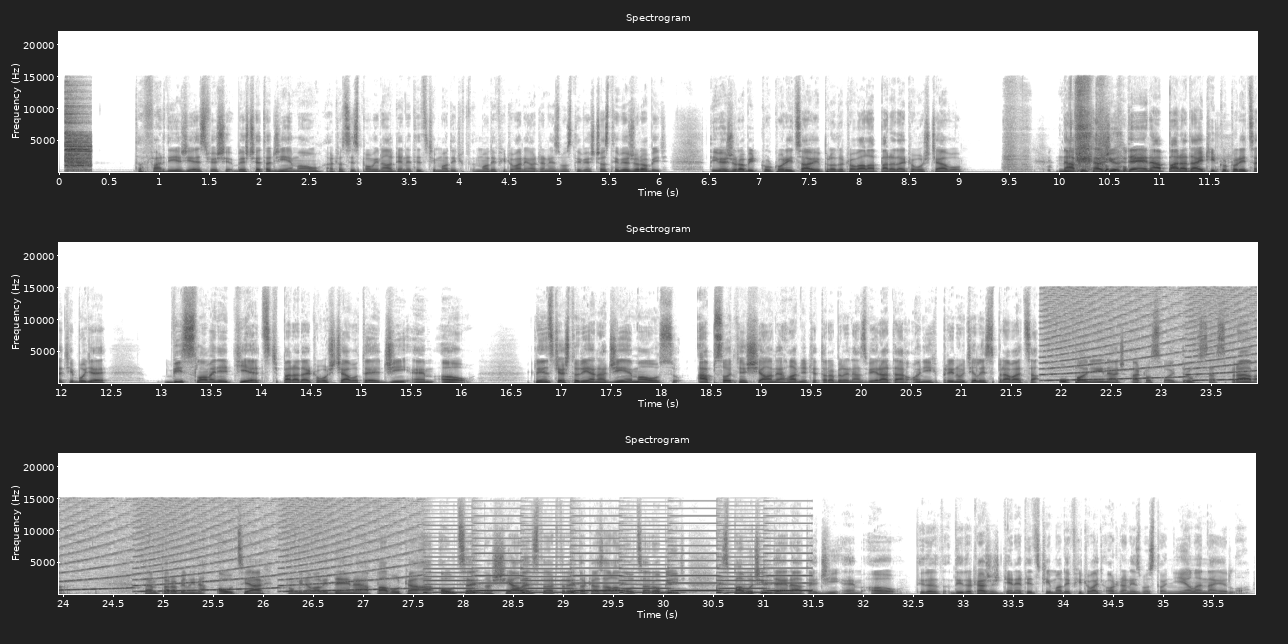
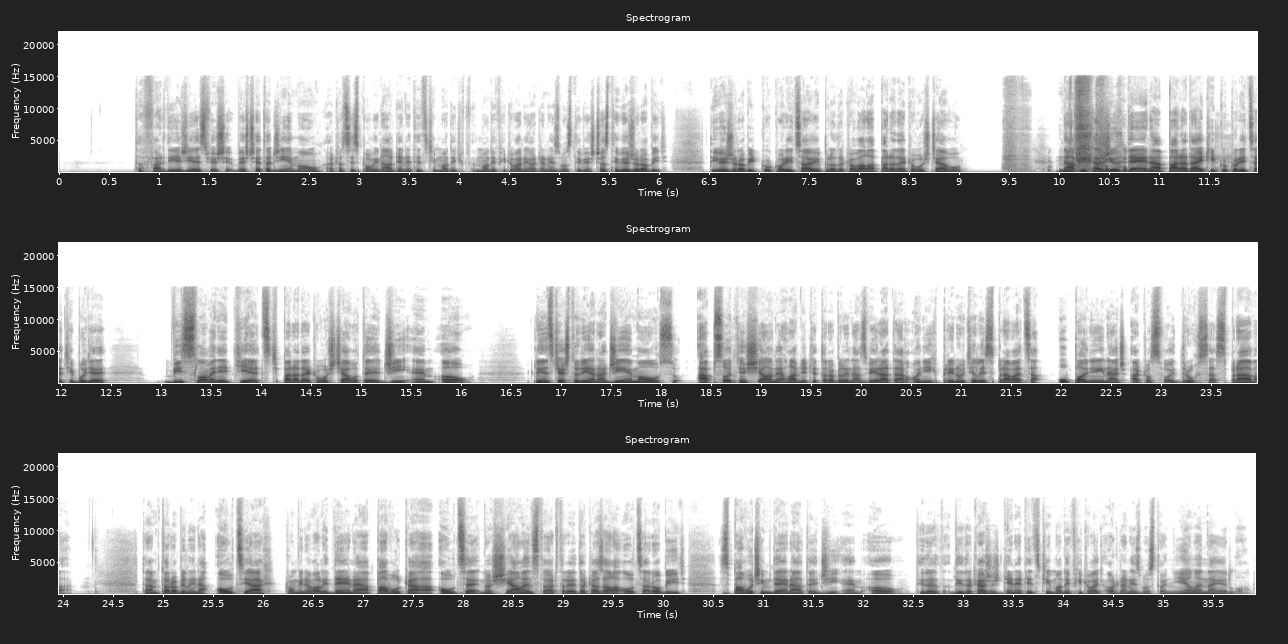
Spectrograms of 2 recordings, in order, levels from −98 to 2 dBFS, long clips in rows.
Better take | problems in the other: second | clattering dishes; loud; at the start; peak 6 dB above the speech // alarm; loud; from 22 to 32 s; peak 4 dB above the speech

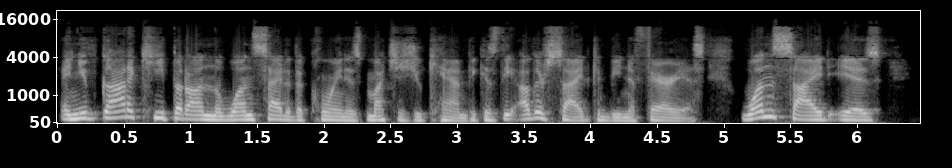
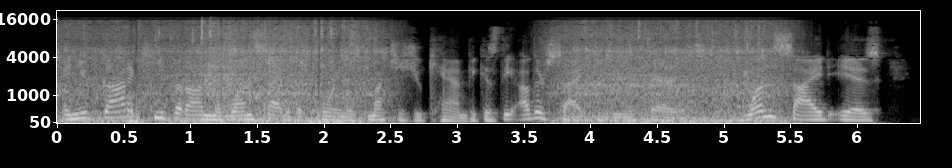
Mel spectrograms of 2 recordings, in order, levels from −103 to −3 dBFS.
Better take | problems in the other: first | wind noise on the microphone; heavy; until 2.5 s and from 3.5 to 5.5 s; 1 dB above the speech

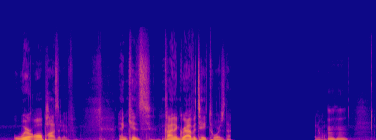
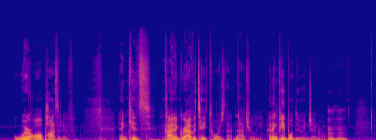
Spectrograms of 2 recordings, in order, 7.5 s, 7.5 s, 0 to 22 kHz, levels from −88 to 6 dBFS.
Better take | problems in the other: second | audio cutting out; at 4.5 s for 1.5 s

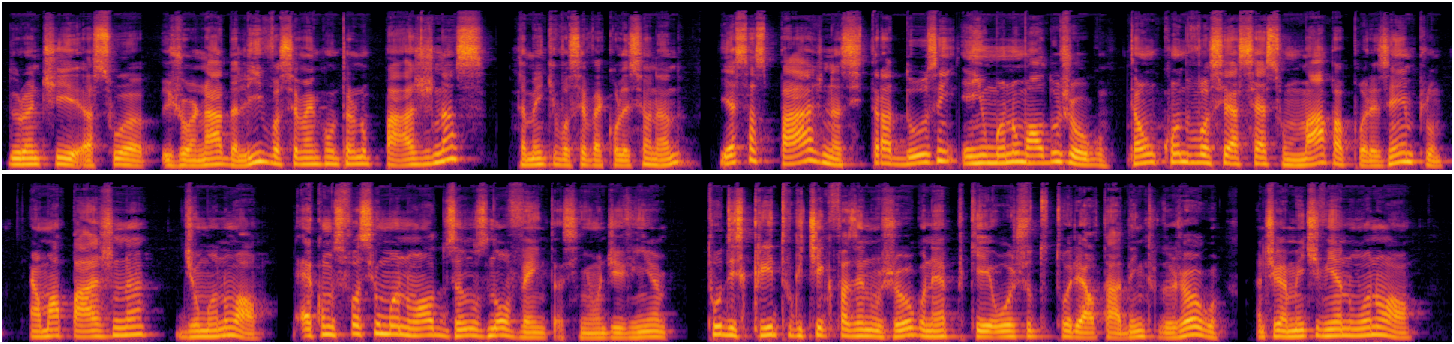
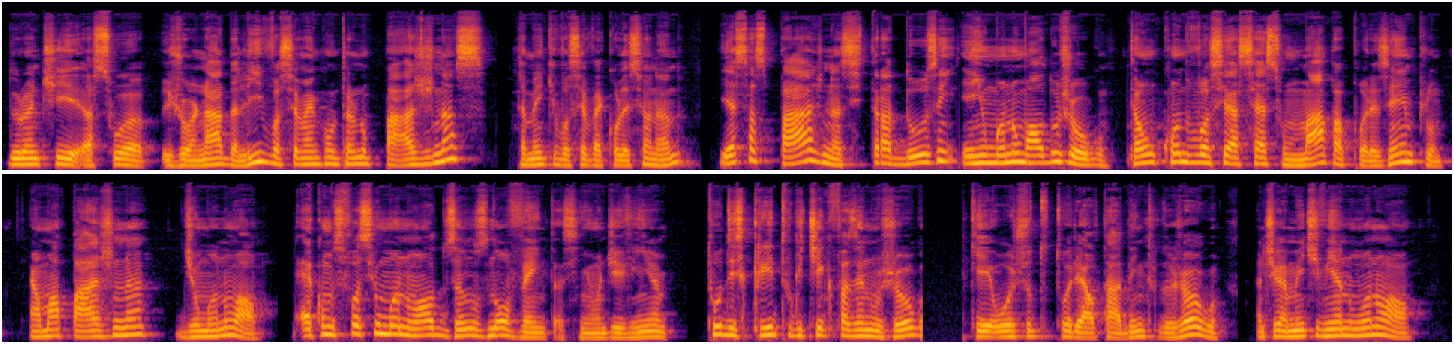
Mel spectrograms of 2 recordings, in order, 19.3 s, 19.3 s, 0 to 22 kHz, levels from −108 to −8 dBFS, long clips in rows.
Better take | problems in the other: first | audio cutting out; at 16 s

